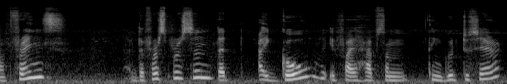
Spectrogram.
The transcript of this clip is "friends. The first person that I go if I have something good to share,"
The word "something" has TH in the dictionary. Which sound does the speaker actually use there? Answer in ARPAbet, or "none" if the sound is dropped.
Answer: T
